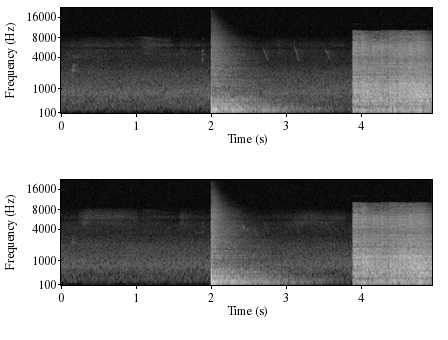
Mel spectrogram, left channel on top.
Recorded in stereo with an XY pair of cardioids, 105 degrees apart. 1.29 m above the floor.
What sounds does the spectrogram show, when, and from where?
2.0 s a snare drum: 30° right, 0.7 m
3.9 s sawing: 20° left, 1.3 m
